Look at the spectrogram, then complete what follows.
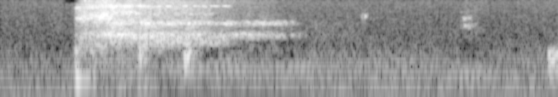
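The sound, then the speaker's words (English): A single loud, wheezy inhale during a guided deep-breathing exercise begins abruptly and trails off over about a second, followed by quiet with a few faint clicks and breath noises. “Deep breathing, deep breathing. Exhale. Deep breathing. Inhale, inhale.”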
